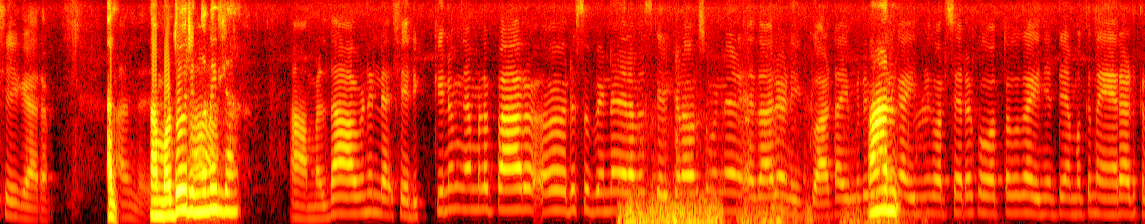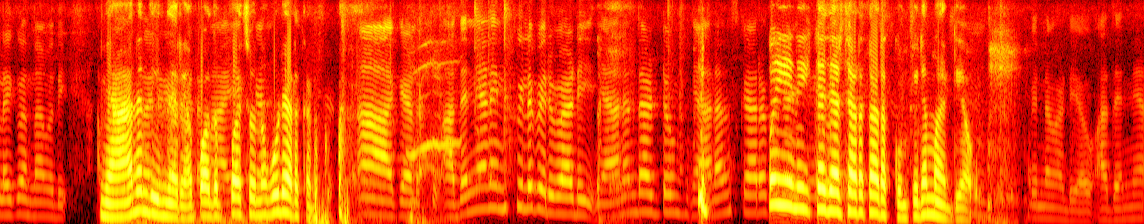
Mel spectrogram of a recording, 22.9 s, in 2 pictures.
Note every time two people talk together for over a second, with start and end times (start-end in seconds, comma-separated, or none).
12.5-14.1, 18.5-20.1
